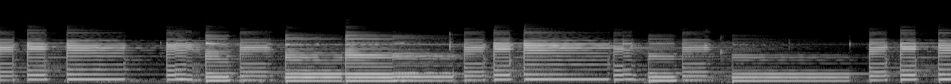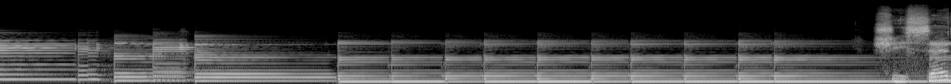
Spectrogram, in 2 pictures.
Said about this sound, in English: Allora, partiamo ascoltandoci una delle cover realizzate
